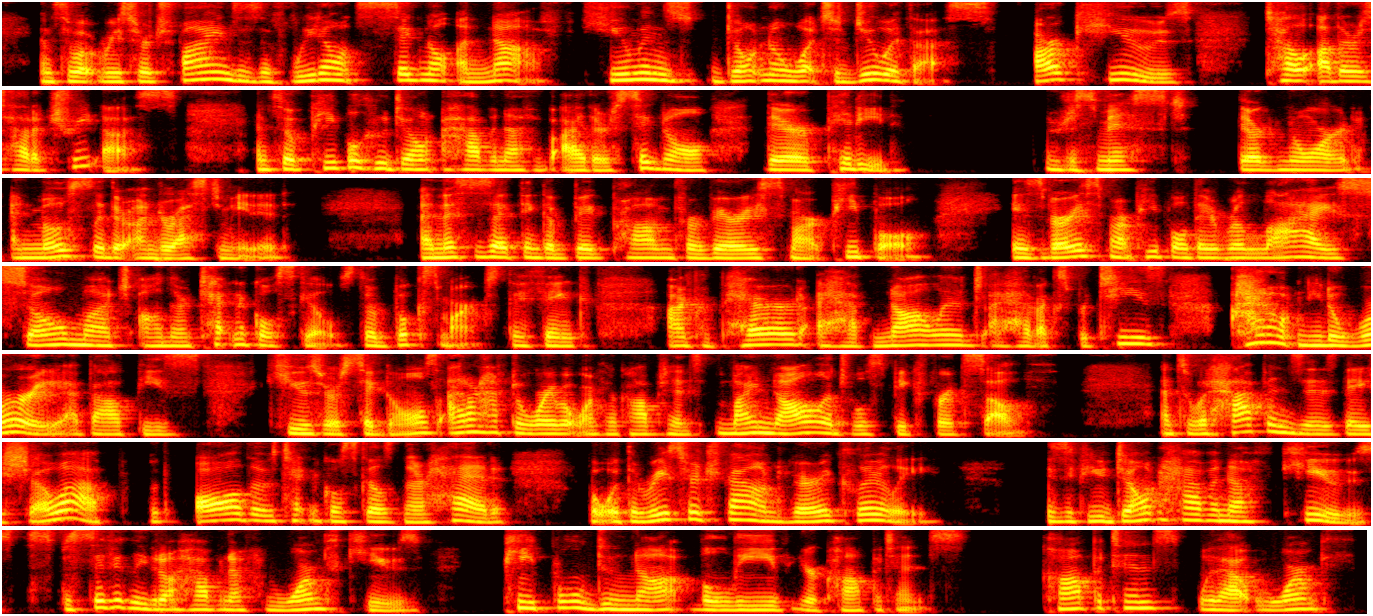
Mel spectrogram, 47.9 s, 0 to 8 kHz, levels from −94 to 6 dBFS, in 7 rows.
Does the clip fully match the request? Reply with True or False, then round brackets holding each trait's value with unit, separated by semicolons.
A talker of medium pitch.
True (165 Hz)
